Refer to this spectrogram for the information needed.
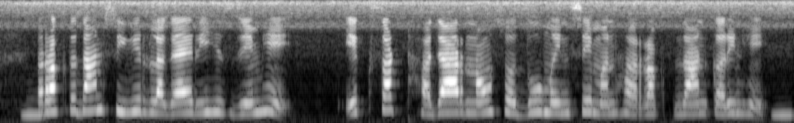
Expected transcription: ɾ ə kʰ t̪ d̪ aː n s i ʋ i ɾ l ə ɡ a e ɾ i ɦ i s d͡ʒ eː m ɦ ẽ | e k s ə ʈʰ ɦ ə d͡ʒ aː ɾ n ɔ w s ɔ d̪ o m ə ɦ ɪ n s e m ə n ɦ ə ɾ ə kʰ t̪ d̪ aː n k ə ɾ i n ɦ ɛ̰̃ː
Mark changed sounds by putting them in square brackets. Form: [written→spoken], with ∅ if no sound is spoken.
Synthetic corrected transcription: ɾ ə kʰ t̪ d̪ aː n s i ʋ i ɾ l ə ɡ a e ɾ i ɦ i s d͡ʒ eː m ɦ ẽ | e k s ə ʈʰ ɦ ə d͡ʒ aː ɾ n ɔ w s ɔ d̪ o m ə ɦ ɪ n s e m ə n ɦ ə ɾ ə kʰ t̪ d̪ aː n k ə ɾ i n ɦ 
